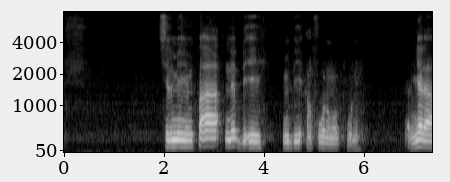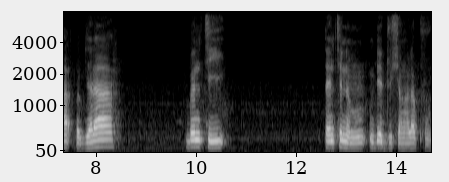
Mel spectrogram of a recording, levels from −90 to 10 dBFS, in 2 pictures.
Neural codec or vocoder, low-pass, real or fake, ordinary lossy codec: codec, 24 kHz, 3.1 kbps, DualCodec; 7.2 kHz; fake; Opus, 32 kbps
